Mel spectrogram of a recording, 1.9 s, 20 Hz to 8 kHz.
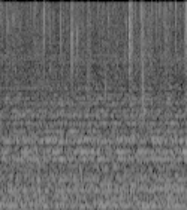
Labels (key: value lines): label: anthrophony, boat engine
recorder: SoundTrap 500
